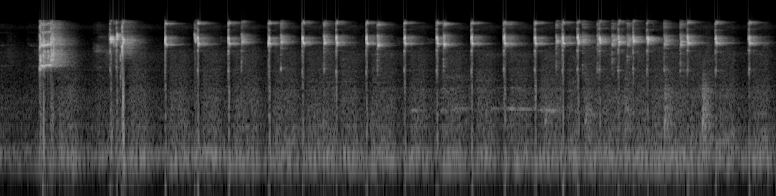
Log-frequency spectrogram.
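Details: Promising lovebird joining in and answering another lovebird in a long ngekek chatter: sharp, high chirps repeated roughly every half second, becoming quicker and denser toward the end, with no other clear sounds.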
